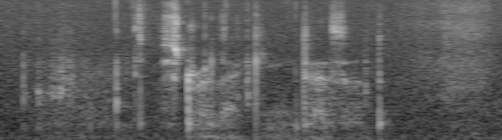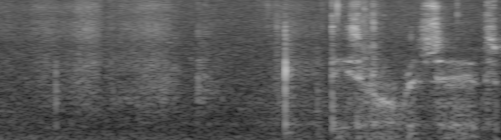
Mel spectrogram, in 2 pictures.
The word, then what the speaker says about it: Strzelecki: In Polish it would be Szczelecki Desert, Szczelecki, but goodness knows how Australians pronounce it. Let's try and guess. Strzelecki, maybe ignore the Z and make that a K. Strzelecki Desert.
